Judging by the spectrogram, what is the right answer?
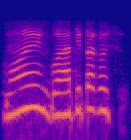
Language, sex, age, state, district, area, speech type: Assamese, female, 30-45, Assam, Jorhat, urban, conversation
